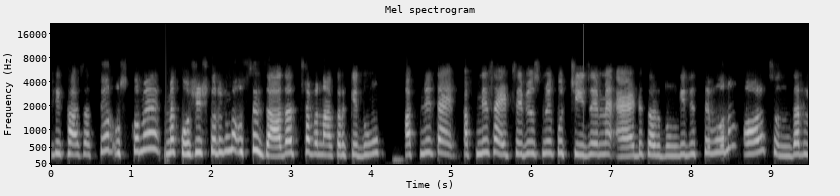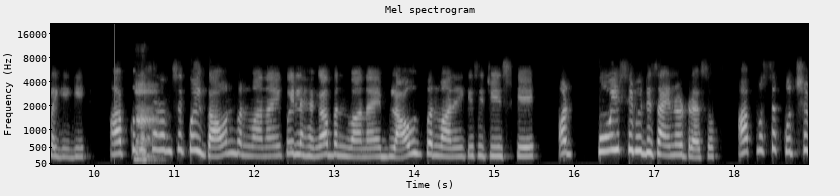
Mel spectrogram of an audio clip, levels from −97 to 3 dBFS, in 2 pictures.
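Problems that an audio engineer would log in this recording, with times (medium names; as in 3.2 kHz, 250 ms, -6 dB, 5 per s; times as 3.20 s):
1.42–1.43 s: dropout 9.5 ms
6.65 s: pop -20 dBFS
10.25 s: pop -15 dBFS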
